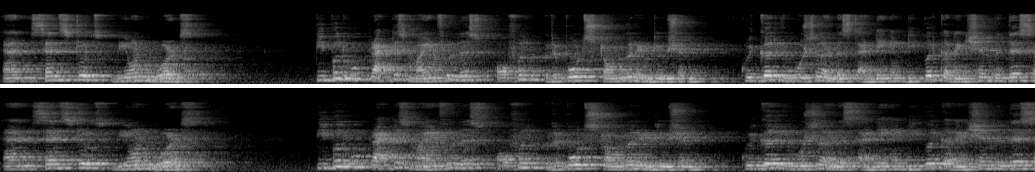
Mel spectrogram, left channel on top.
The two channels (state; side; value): normal; both; correlation 0.28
